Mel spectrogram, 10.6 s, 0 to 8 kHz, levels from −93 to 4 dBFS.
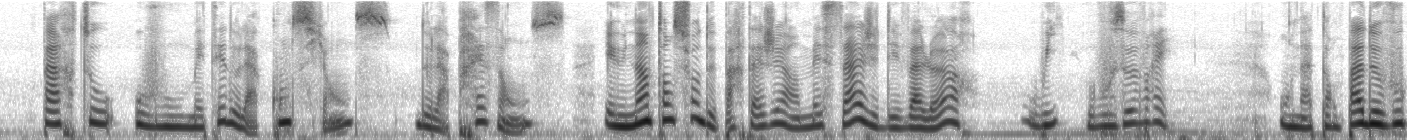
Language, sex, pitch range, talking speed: French, female, 195-250 Hz, 160 wpm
